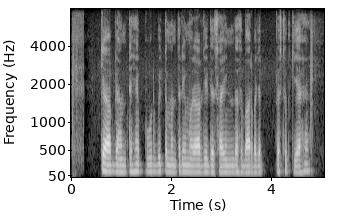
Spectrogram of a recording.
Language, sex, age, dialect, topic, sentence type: Hindi, male, 25-30, Awadhi Bundeli, banking, statement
